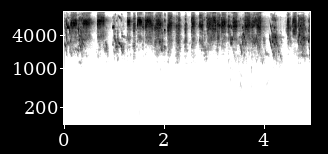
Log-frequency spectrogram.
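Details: Pet budgerigar pair producing an unbroken flow of high, bright chirps and buzzy warbling chatter, with soft low knocking sounds beneath.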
